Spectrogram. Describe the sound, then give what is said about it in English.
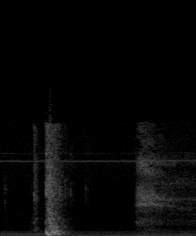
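A door swings closed with a solid thud, followed a moment later by a softer rush of air or latch noise. “Shut the door.”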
